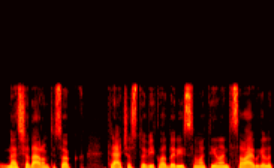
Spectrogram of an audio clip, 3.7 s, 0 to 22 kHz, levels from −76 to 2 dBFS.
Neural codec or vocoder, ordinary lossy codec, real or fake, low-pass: none; AAC, 96 kbps; real; 10.8 kHz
